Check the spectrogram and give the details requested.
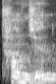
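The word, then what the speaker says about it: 단전: another list and then we have tanjan which is how we pronounce it in korean from chinese and i i'm not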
